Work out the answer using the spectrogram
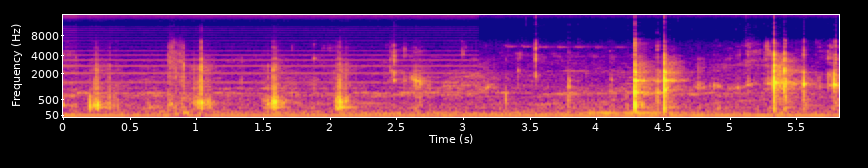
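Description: Close-miked chewing of something crunchy, with soft clicks about twice a second. About four seconds in a fresh bite brings several sharp, loud crunches.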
